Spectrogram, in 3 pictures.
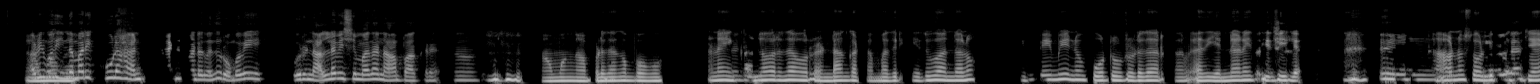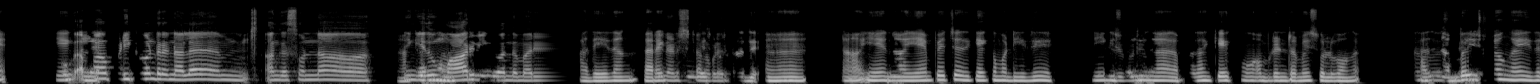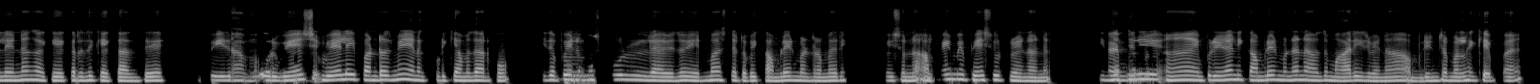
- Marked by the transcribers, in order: other noise; distorted speech; in English: "ஹாண்ட் ஹாண்டில்"; laugh; static; chuckle; tapping; unintelligible speech; chuckle; mechanical hum; tsk; other background noise; in English: "ஹெட்மாஸ்டர்ட்ட"; in English: "கம்ப்லைண்ட்"; chuckle; in English: "கம்ப்லைண்ட்"
- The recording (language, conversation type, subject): Tamil, podcast, நீங்கள் அன்பான ஒருவரை இழந்த அனுபவம் என்ன?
